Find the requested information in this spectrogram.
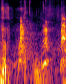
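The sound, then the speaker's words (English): Cute dogs barking in a video: a few short, high yips and barks in separate bursts, with quiet gaps between them and no talking. “I found a video, cute dogs barking.”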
